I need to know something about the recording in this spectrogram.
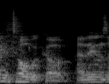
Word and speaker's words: Etobicoke: We But- were like a Tobacoke. I think it was like a Tobacoke. Yeah. Which is a really weird municipality name to say. Tobacoke.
